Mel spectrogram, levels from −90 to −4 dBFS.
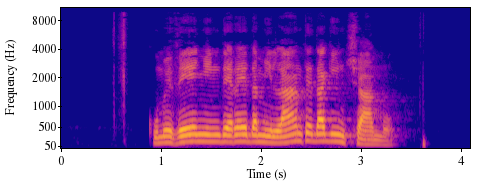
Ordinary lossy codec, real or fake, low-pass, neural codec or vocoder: MP3, 48 kbps; real; 9.9 kHz; none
